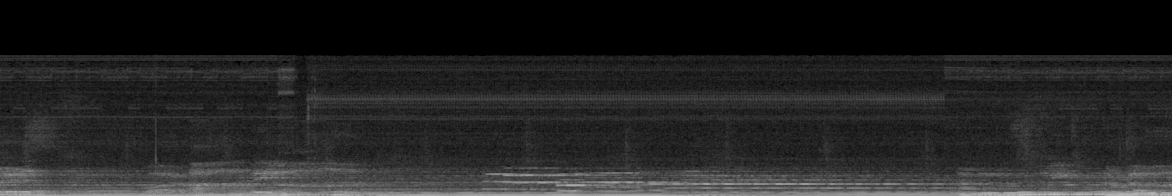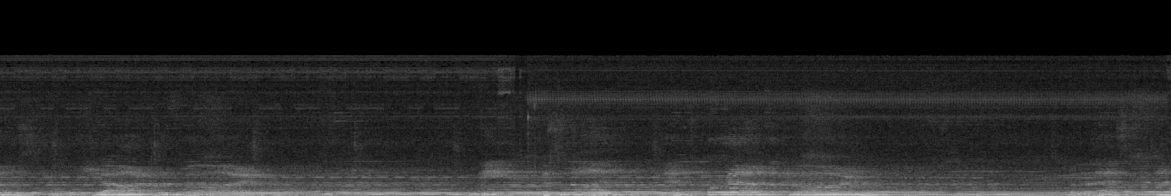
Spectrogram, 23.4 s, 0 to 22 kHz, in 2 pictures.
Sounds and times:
Music: 0.0 - 23.4.

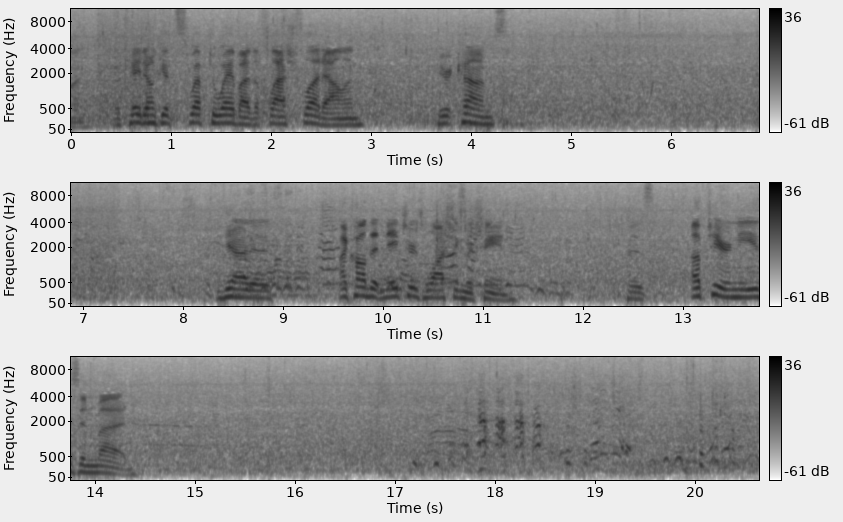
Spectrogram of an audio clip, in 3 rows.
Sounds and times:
Stream: 0.0 - 20.6.

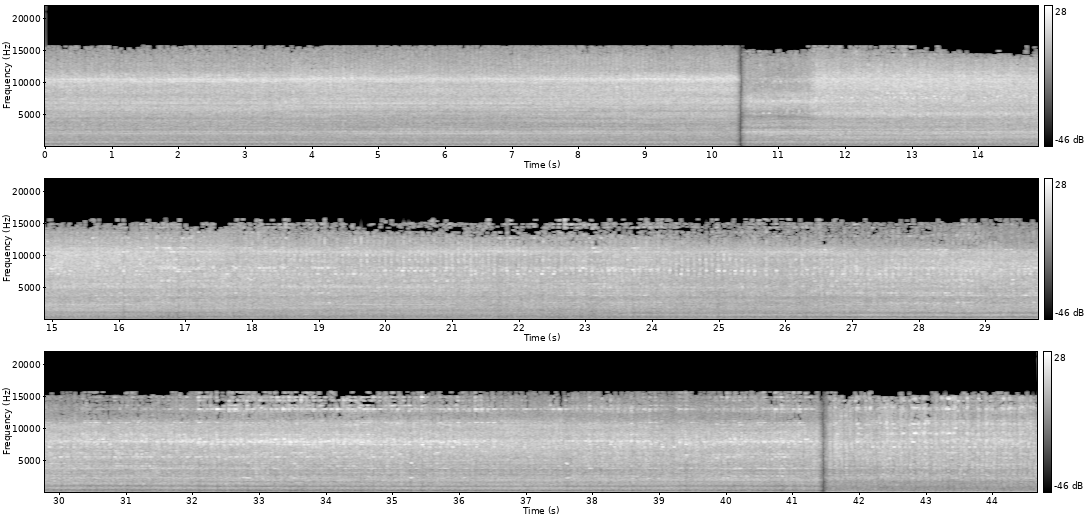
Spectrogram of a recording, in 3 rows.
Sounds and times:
Outside, rural or natural: 0.0 - 44.6
Vehicle: 0.0 - 44.6
Vibration: 0.0 - 44.6.

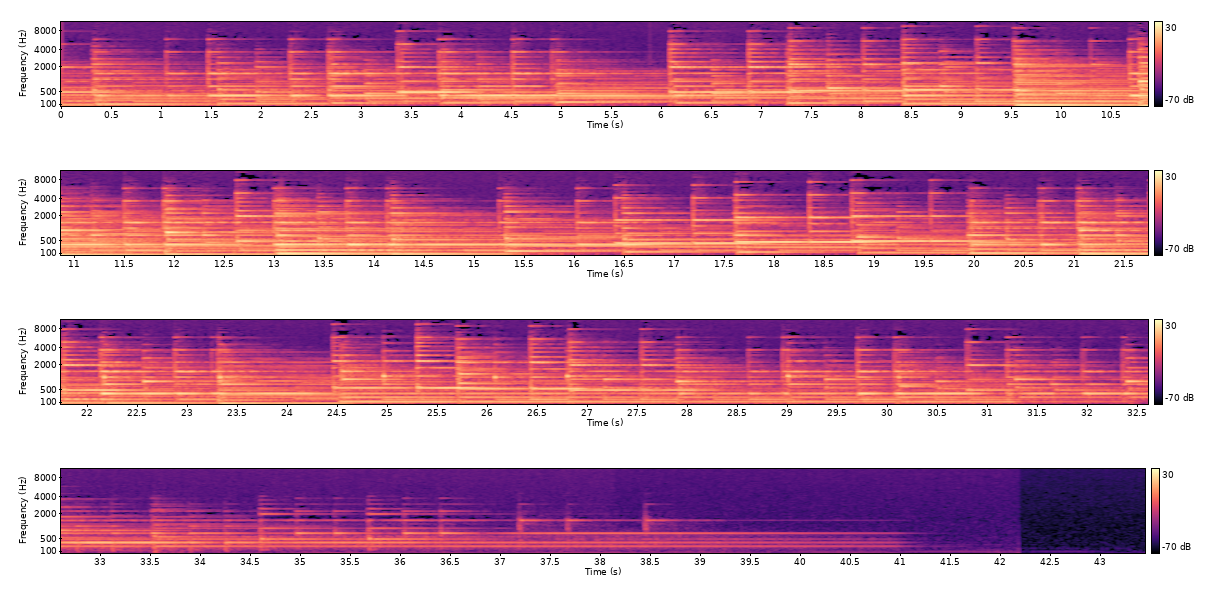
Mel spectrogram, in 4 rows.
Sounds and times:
Lullaby: 0.0 - 41.2.

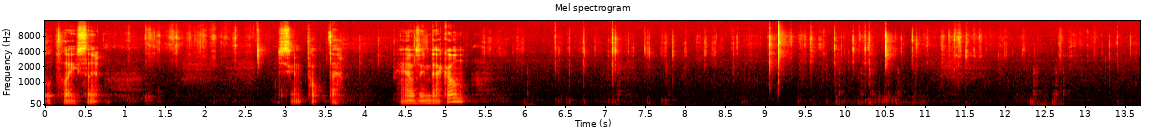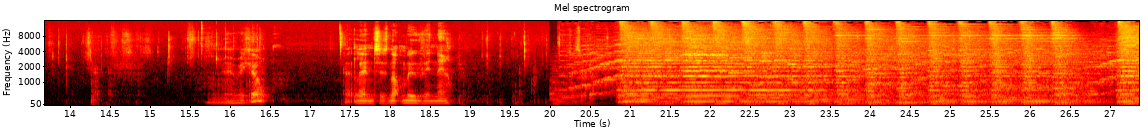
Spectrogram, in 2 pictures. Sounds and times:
Speech: 0.0 - 0.8, 2.9 - 3.8, 4.4 - 5.4, 15.7 - 16.6, 17.4 - 19.0
Inside, small room: 0.0 - 27.3.

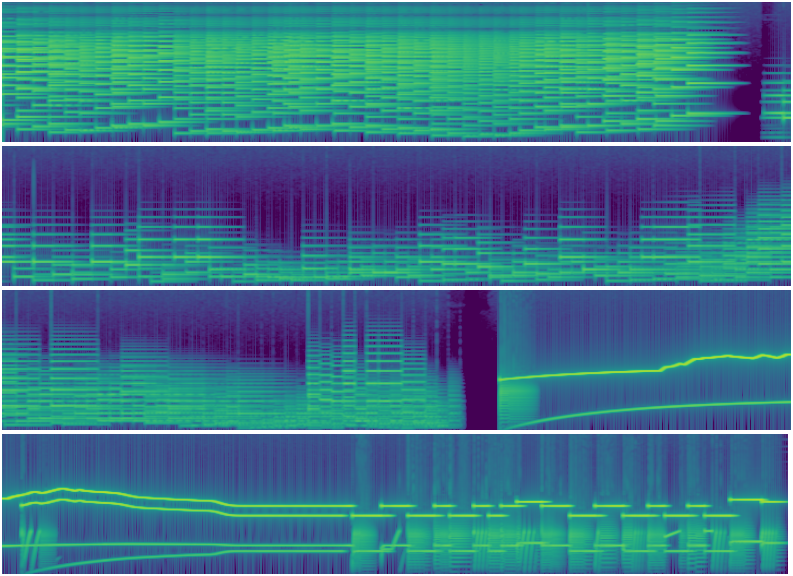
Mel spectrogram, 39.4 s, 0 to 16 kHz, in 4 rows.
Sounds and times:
Music: 0.0 - 25.5, 33.6 - 39.4.

